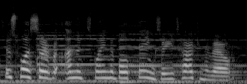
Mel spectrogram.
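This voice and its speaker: A woman's voice: high voice, lively intonation, racing, music in the background, pitched above the performer's own voice. A woman voicing a kindly, gossipy older spiritualist lady in a video game, with a genteel, folksy manner full of endearments. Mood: gently puzzled.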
